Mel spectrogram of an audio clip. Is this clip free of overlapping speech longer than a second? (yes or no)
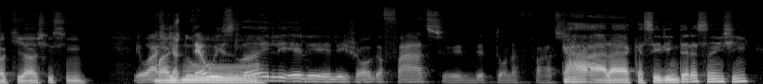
no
